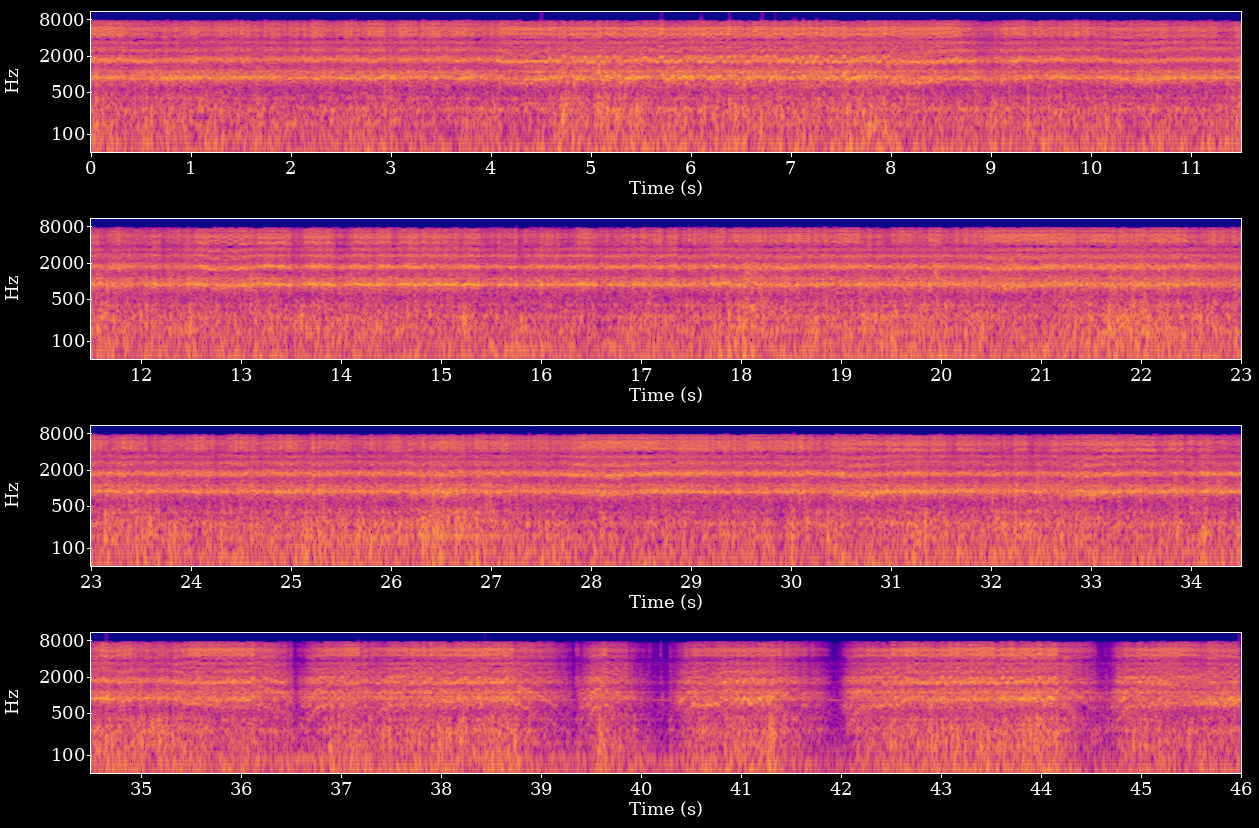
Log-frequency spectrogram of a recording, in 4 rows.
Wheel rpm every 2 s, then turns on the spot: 230, 230, 200, 200, 220, 230, 230, 230, 230, 230, 230, 230, 230, 230, 230, 230, 230, 230, 150, 50, 100, 170, 150.
none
